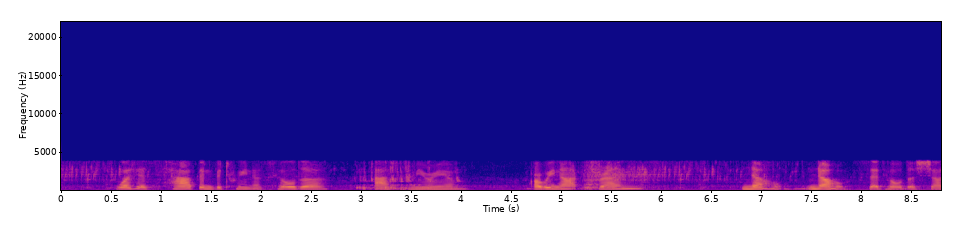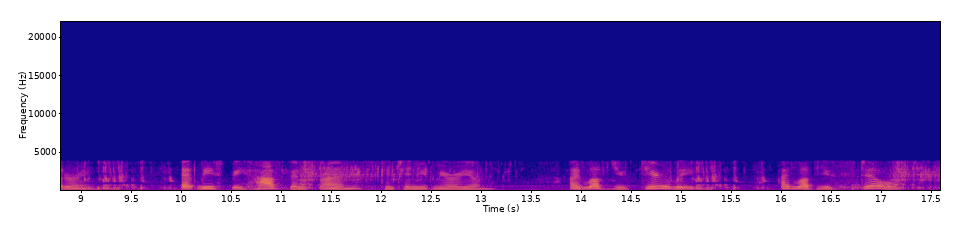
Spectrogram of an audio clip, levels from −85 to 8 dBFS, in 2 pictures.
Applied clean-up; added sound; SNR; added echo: none; Toilet flush / Gurgling; 14 dB; none.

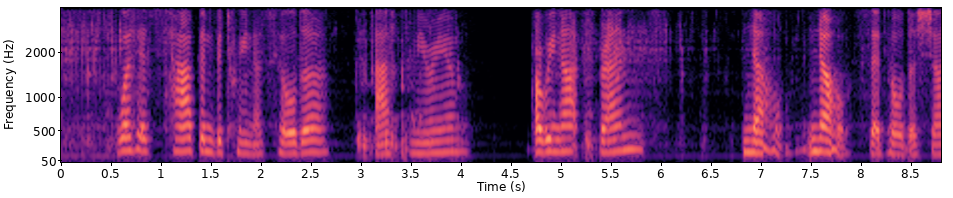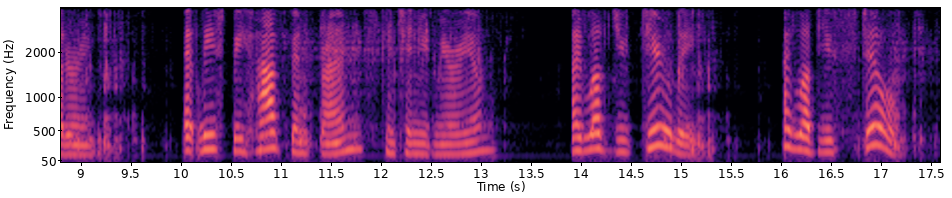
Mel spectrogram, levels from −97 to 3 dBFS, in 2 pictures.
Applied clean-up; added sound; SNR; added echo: neural mask model RNNoise.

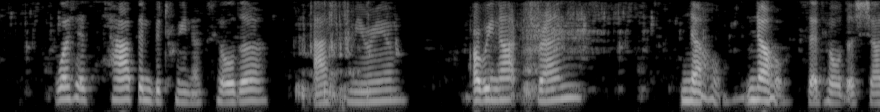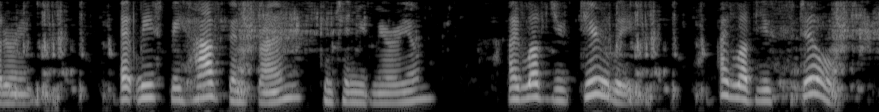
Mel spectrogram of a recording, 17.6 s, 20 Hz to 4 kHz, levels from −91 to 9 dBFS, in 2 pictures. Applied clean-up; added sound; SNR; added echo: classical method Wiener filter.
